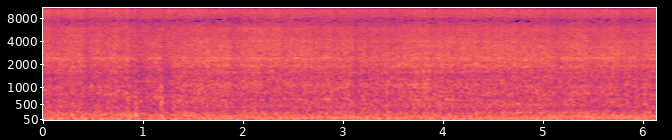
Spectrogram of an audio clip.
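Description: Running noise of a moving passenger train heard at the open gangway between two coaches: a steady rumble.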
